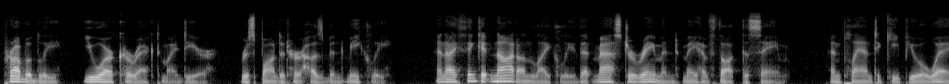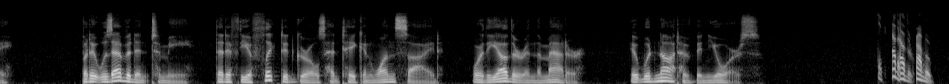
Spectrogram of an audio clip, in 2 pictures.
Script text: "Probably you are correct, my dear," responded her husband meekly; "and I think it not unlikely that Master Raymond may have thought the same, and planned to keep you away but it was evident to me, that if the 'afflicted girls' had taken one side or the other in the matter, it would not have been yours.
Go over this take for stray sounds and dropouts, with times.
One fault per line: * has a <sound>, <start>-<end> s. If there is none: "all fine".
* has a chirp, 18.3-18.8 s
